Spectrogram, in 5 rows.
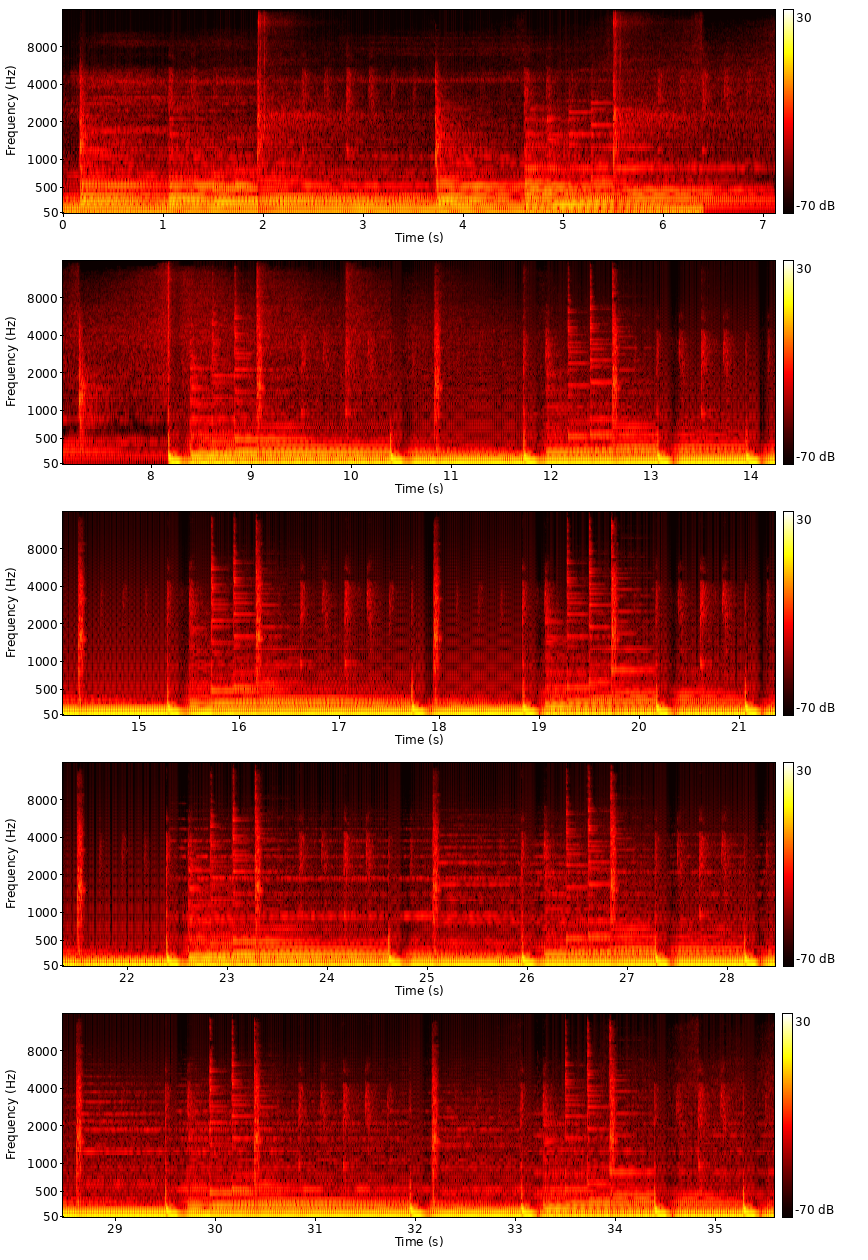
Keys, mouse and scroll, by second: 6.9-9.9 drag, 11.0 middle click, 11.9 s, 14.2 s, 15.2 middle click, 16.3 f, 17.8 shift+Tab, 18.5 middle click, 19.4 s, 21.2 g, 24.6 middle click, 25.5 s, 27.3 g, 30.5 s, 33.1 shift+e, 35.1 middle click.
